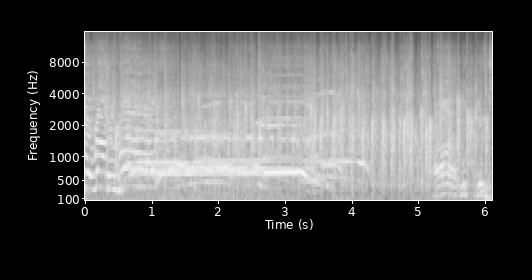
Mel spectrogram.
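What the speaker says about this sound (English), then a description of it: "Give Kaya French a well-deserved round of applause." An audience at a numerology workshop applauds, a steady round of clapping with some crowd noise while a voice carries over it, the claps thinning out toward the end.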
